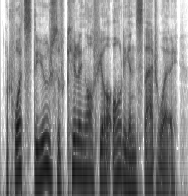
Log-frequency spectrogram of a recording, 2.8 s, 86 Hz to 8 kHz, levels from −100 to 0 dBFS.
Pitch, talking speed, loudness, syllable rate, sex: 125 Hz, 235 wpm, -18 LUFS, 5.9 syllables/s, male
